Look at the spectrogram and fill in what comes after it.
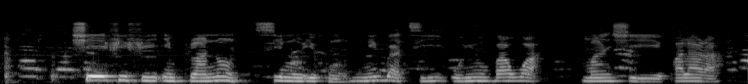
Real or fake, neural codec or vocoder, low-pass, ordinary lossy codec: real; none; 7.2 kHz; MP3, 64 kbps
